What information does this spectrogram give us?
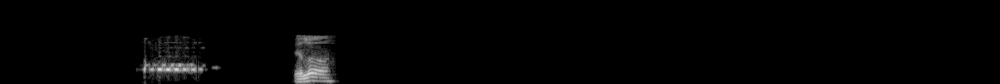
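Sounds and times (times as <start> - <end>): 
telephone ringing with an incoming call: 1.4 - 2.2
speech: 2.9 - 3.4.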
